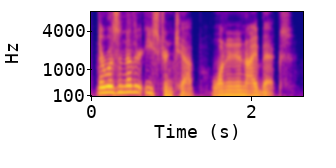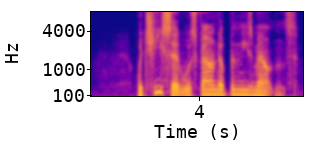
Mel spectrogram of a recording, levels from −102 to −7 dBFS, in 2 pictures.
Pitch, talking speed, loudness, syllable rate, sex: 145 Hz, 190 wpm, -21 LUFS, 6.0 syllables/s, male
